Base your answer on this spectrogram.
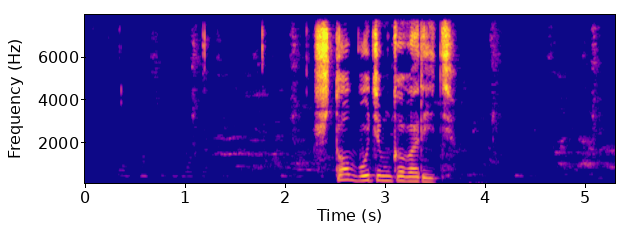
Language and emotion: Russian, neutral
